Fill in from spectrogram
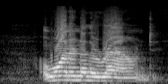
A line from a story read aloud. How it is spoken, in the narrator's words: he growls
